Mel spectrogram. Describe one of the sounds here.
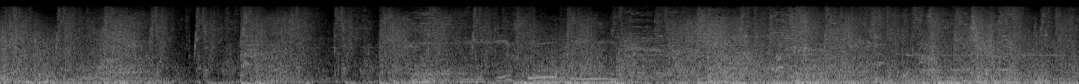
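Game spell effects crackle and boom in a busy fight.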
